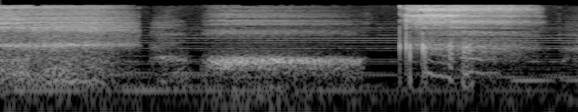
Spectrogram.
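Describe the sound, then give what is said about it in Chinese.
A voice imitates a father's snoring with loud, rasping, snorting breaths in and out, ending in a brief voiced wheeze. No words are spoken. “这个好像就是爸爸的打呼声呢。”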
